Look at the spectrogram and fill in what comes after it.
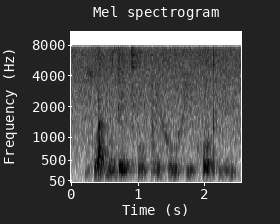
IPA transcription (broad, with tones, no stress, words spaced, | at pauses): sʷa˦ ɓʊ˨˩˦de˦˨tʰu˩˧˩ pʼɪ˨˩˦xu˨˩˦ xi˦pʰo˦˨dʱi˨˩˦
